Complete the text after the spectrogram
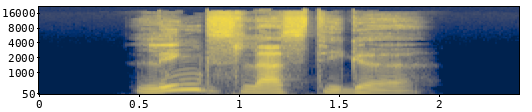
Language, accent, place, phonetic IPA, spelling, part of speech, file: German, Germany, Berlin, [ˈlɪŋksˌlastɪɡə], linkslastige, adjective, De-linkslastige.ogg
- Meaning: inflection of linkslastig: 1. strong/mixed nominative/accusative feminine singular 2. strong nominative/accusative plural 3. weak nominative all-gender singular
